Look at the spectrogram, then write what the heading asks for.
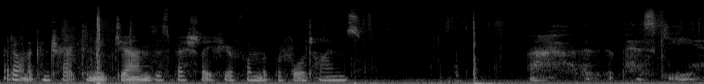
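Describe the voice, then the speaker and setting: A woman playing a quirky, lonely scientist in a whispered ASMR roleplay, softly muttering to herself as she tinkers. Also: medium pitch, little pitch movement, normal speed, gravelly. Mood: careful, soothing. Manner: soft, hesitant, muttering to herself. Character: quirky lonely female scientist repairing a robot in her lab.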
